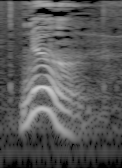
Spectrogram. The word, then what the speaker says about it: nun: And it's followed by another adverb, noun. That's N-U-N, noun.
